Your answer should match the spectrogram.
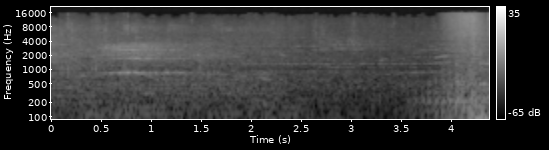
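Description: Faint on-court sound of a badminton doubles rally, with a few high shoe squeaks on the court early on, fading away toward near silence.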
